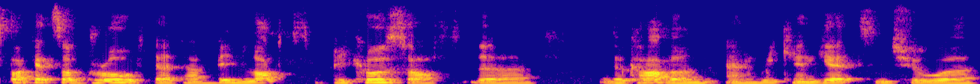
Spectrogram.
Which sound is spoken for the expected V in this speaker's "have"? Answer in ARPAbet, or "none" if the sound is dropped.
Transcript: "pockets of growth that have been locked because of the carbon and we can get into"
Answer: V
